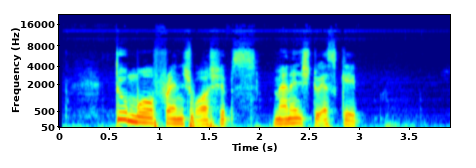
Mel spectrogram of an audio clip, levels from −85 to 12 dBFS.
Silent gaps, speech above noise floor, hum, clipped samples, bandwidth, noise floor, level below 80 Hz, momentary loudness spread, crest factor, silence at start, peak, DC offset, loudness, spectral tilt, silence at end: none; 38 dB; none; under 0.1%; 13.5 kHz; -52 dBFS; -32 dBFS; 12 LU; 14 dB; 0.55 s; -2 dBFS; under 0.1%; -15 LUFS; -6.5 dB/octave; 0.6 s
